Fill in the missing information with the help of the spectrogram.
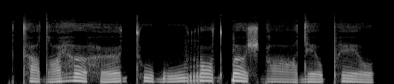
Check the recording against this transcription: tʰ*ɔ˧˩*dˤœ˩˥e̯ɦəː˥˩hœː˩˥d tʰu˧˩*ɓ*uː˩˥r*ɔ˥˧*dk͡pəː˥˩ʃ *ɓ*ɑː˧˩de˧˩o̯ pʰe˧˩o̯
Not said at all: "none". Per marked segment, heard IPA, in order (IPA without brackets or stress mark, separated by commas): ə˧˩, ɓ, ɔ˥˧, ɡ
